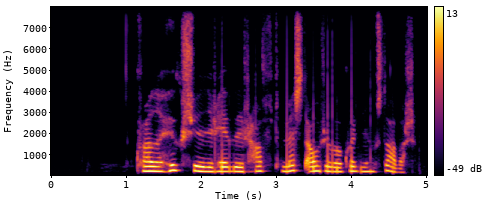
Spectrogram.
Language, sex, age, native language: Icelandic, male, 11, Icelandic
